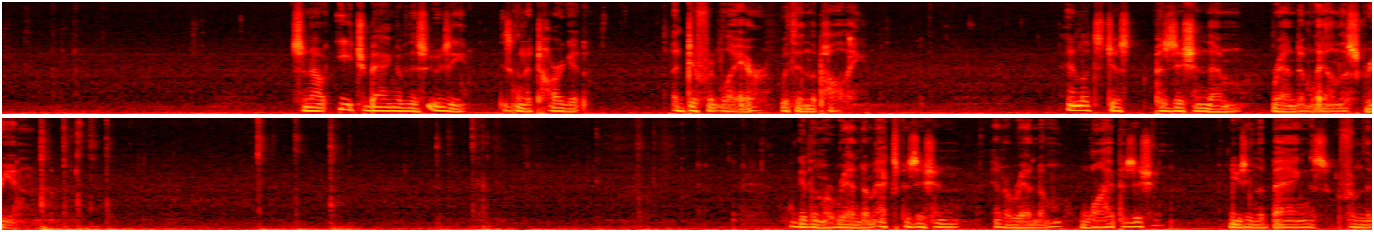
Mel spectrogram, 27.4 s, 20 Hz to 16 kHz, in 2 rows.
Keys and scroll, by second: 14.0 n, 16.2 BackSpace, 16.9 n, 17.9 space, 18.3 2, 20.0 super+j.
